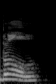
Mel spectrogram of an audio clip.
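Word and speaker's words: brød: Bro, this broad, something like this, it's pronounced brawl. Blah, blah, blah, because do you remember how the D should be pronounced? It's like a like you are disgusted basically, and so yeah, it's brawl.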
